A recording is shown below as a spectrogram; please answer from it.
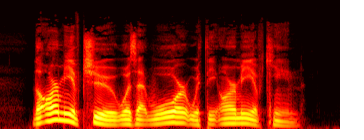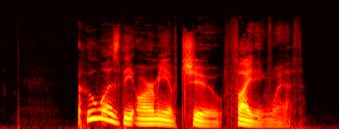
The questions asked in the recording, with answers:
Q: Who was the army of Chu fighting with?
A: The army of Chu was fighting with the army of Qin.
